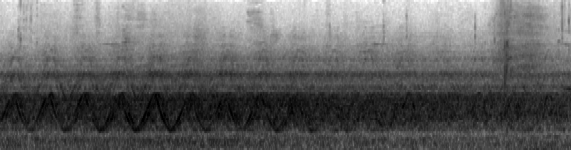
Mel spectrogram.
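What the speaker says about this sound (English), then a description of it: "An emergency services vehicle going by, an ambulance" Ambulance siren wailing in a steady rising and falling cycle as it passes by outdoors at a croquet and gateball ground, moderately loud over low background rumble, then fading.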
